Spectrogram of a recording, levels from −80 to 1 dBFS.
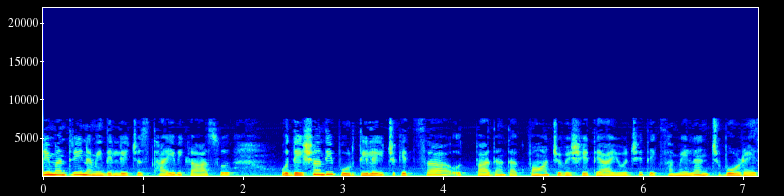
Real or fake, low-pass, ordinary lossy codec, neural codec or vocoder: real; none; none; none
